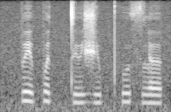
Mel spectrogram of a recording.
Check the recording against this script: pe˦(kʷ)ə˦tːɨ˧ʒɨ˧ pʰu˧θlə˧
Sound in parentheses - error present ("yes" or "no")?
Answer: yes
